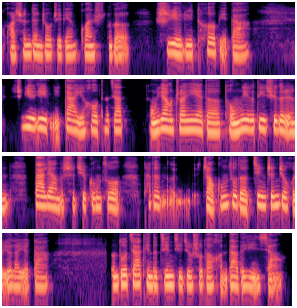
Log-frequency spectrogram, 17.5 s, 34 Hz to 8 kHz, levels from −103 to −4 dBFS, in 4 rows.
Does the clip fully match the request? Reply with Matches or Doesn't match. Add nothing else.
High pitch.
Doesn't match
